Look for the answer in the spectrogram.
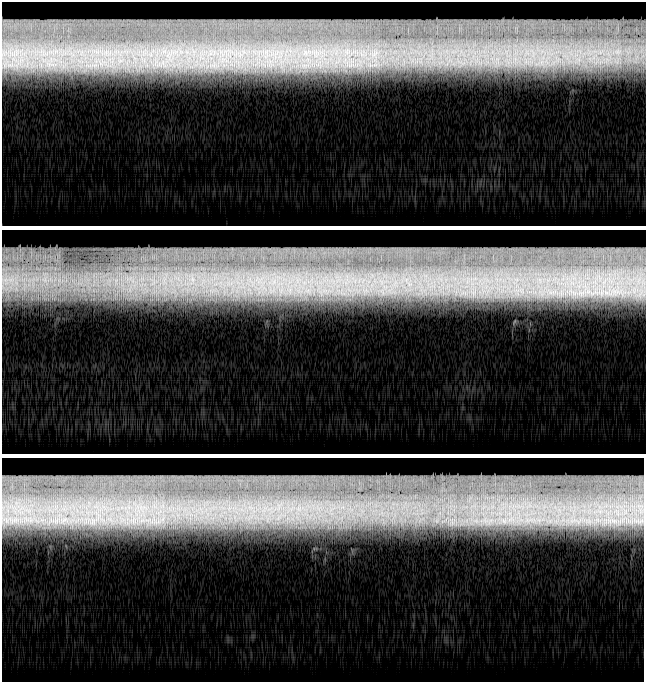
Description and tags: Grasshoppers, and various insects. Summer, meadow, sun
meadow, grasshoppers, insects, sun, summer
